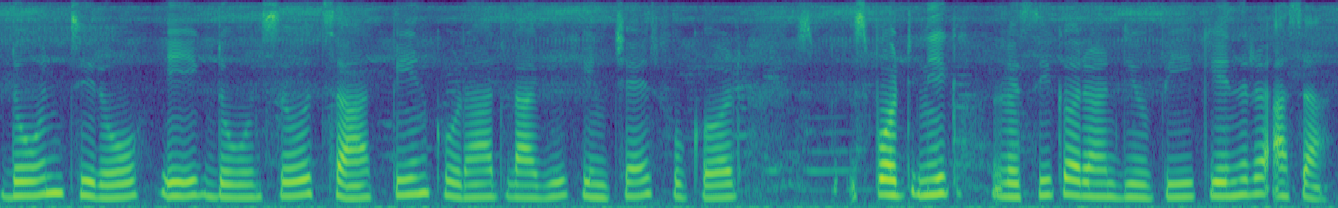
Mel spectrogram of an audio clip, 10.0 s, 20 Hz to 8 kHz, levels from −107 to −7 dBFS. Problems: none marked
